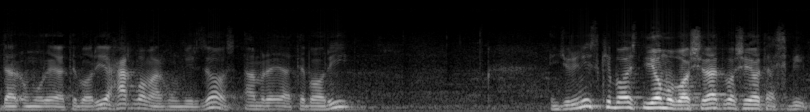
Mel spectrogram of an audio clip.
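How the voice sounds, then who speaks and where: A man teaching a scholarly lecture, reasoning aloud and moving between quiet stretches and emphatic points. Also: mid-range voice, expressive. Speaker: seminary teacher. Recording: dull lo-fi lecture recording.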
